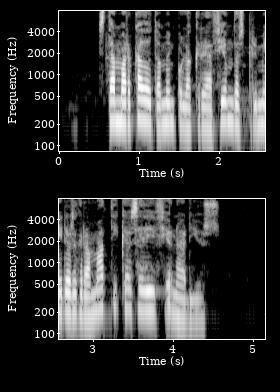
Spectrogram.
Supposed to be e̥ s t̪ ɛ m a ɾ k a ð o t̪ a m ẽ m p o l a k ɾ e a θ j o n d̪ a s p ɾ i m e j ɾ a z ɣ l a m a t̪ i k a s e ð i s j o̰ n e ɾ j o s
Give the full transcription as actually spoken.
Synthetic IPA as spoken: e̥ s t̪ a m a ɾ k a ð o t̪ a m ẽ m p o l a k ɾ e a θ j o n d̪ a s p ɾ i m e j ɾ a z ɣ ɾ a m a t̪ i k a s e ð i θ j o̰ n a ɾ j o s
